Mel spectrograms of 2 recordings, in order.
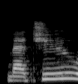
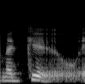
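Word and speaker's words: Mageau: Now, the badass number 5, I can't pronounce his last name. It's Mike Magu or Magu. It's M-A-G-E-A-U.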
